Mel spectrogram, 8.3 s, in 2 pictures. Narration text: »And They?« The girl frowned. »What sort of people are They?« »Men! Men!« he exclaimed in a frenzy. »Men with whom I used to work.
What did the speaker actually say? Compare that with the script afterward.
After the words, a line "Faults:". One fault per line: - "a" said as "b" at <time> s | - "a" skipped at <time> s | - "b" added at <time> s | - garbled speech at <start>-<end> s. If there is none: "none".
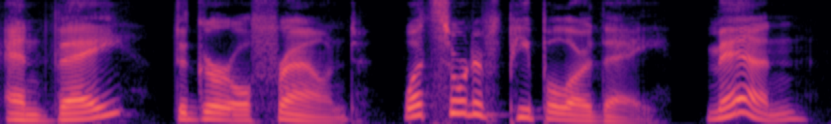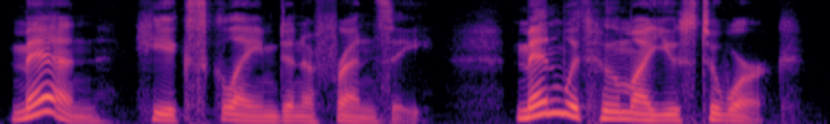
»And They?« The girl frowned. »What sort of people are They?« »Men! Men!« he exclaimed in a frenzy. »Men with whom I used to work.
Faults:
none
